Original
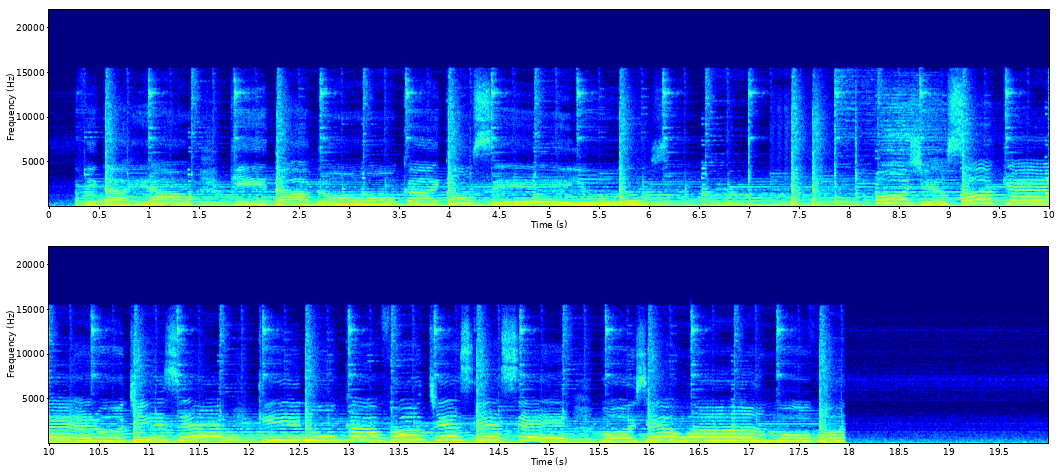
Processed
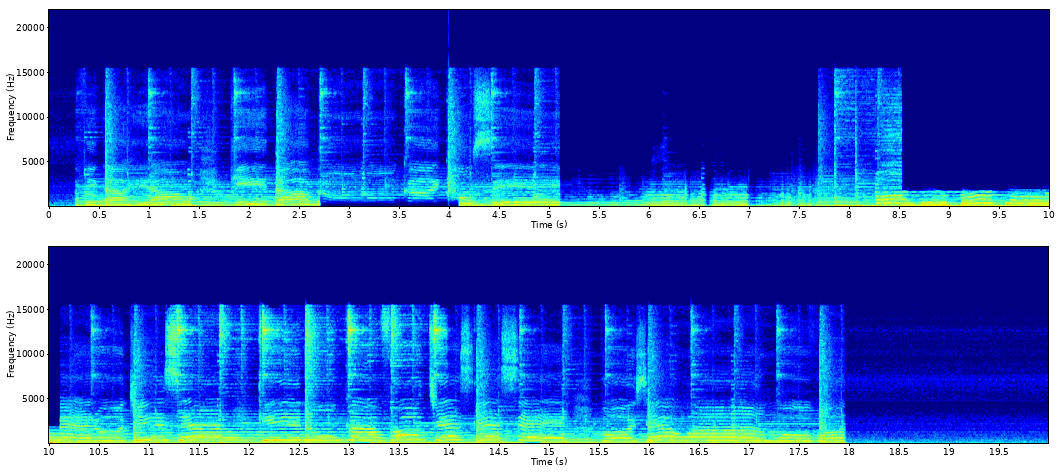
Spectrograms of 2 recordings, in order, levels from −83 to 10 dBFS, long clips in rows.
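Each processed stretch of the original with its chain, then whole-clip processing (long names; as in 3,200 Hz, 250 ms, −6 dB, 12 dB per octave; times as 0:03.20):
0:02.70–0:04.10: high-pass filter 1,500 Hz 24 dB per octave + hard clipping −18.5 dBFS
0:05.10–0:07.69: low-pass filter 1,900 Hz + compressor whose output falls as the input rises −30 dBFS, ratio −0.5
0:08.52–0:10.11: Chebyshev low-pass with heavy ripple 1,700 Hz, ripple 6 dB + spectral tilt −3.5 dB per octave
0:11.16–0:13.98: parametric band 13,000 Hz +14.5 dB 0.81 octaves + comb filter 3 ms, depth 45%
whole clip: no processing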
